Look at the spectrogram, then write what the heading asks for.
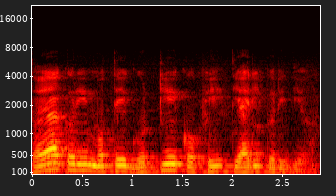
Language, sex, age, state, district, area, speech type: Odia, male, 30-45, Odisha, Bargarh, rural, read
